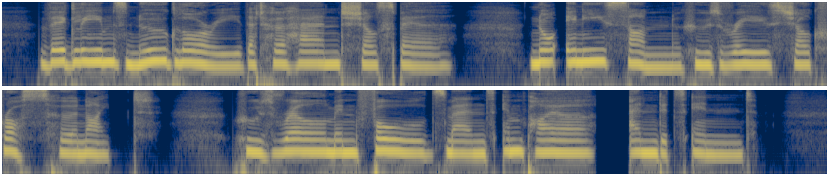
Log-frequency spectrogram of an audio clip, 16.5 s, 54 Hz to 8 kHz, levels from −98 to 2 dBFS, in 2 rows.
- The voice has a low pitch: No, high, 200 Hz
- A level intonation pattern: Yes, narrow, 2.2 semitones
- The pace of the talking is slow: Yes, slow, 95 wpm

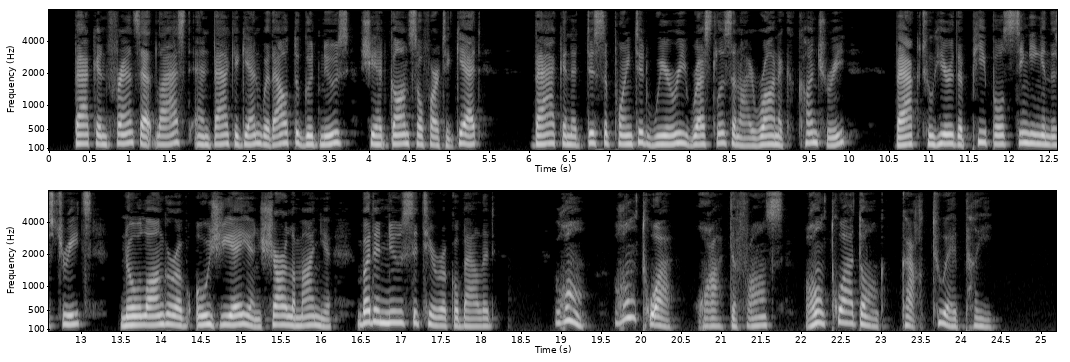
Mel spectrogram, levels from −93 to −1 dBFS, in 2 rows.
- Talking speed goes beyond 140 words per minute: Yes, average, 150 wpm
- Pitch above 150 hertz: Yes, medium, 185 Hz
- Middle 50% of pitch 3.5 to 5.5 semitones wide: No, average, 2.8 semitones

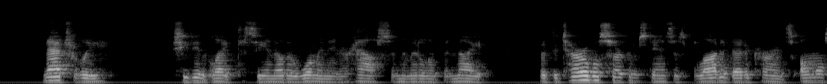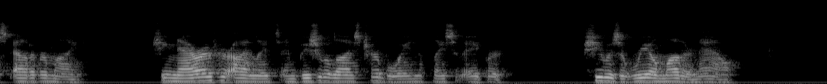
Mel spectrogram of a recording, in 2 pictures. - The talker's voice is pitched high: No, medium, 140 Hz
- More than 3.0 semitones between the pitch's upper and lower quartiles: No, narrow, 2.6 semitones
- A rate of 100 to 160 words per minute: No, average, 175 wpm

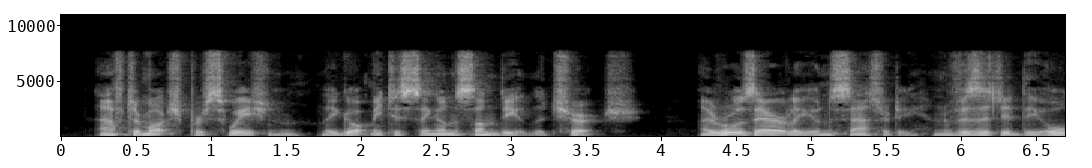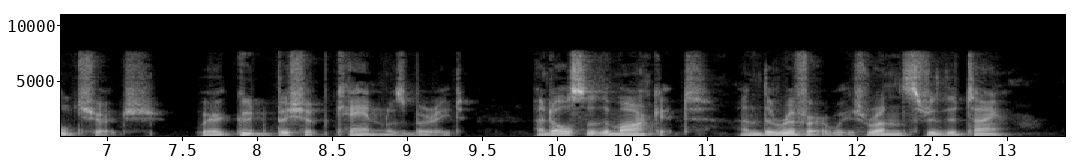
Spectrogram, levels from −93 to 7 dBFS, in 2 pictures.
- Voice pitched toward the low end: Yes, low, 120 Hz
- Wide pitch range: Yes, wide, 5.9 semitones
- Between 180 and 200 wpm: Yes, average, 185 wpm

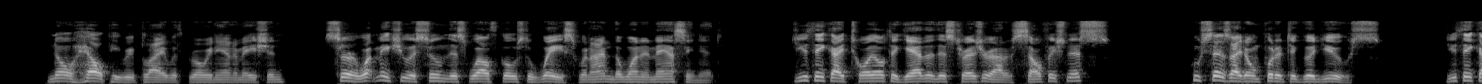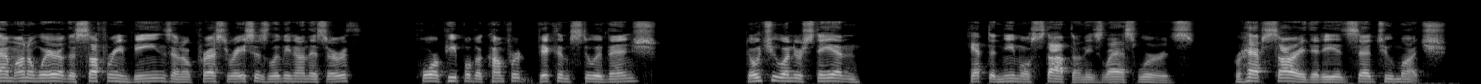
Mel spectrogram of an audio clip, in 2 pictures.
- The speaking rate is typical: Yes, average, 175 wpm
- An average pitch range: Yes, average, 3.9 semitones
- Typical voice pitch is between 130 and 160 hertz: Yes, low, 135 Hz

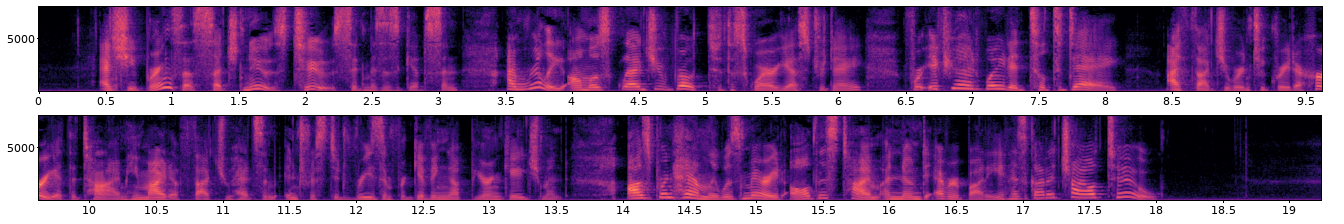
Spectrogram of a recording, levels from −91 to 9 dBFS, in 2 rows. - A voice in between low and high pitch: Yes, medium, 180 Hz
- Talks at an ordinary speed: No, fast, 220 wpm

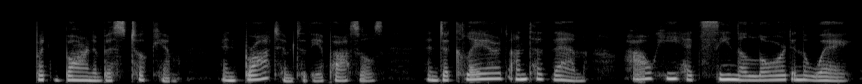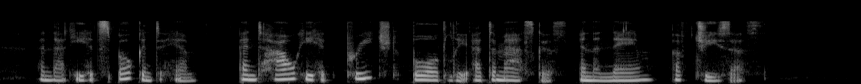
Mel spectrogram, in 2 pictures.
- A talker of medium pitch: No, high, 200 Hz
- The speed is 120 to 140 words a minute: No, average, 150 wpm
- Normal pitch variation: Yes, average, 3.8 semitones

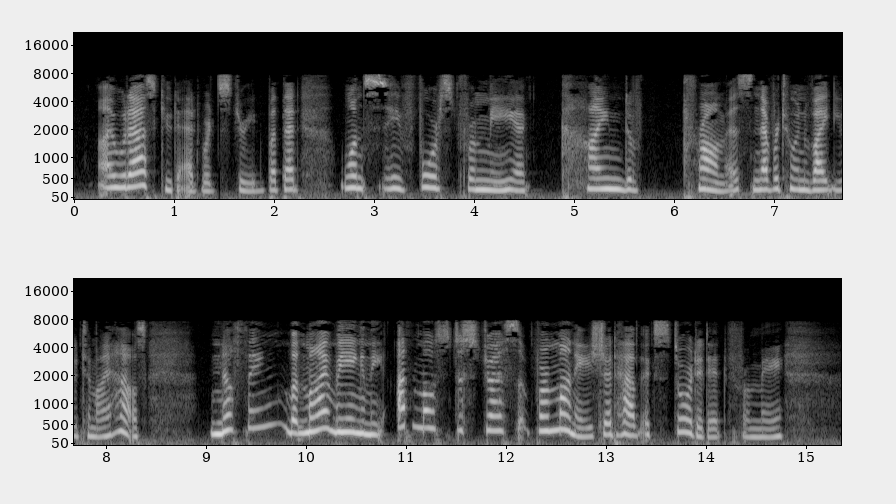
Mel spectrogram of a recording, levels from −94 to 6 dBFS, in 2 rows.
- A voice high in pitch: Yes, very high, 255 Hz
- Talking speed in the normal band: Yes, average, 160 wpm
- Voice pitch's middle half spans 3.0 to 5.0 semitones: No, wide, 5.5 semitones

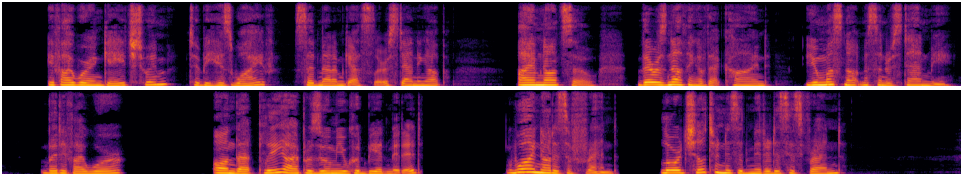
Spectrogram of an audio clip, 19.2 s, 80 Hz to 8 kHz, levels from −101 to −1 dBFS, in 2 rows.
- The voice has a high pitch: Yes, high, 205 Hz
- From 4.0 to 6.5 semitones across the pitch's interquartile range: No, average, 3.6 semitones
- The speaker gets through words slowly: No, average, 175 wpm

